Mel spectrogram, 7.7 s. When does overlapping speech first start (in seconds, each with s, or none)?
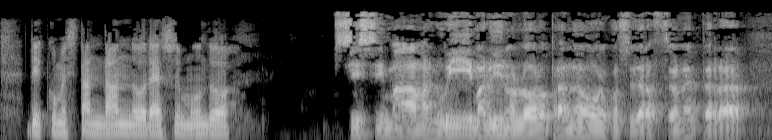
none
